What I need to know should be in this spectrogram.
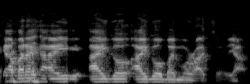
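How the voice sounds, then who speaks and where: A man's voice: mid-range voice, fast talker, bright, forceful tone, no echo. A man from Angola, a guest on an online meeting, speaking hesitantly and restarting his phrases. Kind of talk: casual video-call chat. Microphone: video call.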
